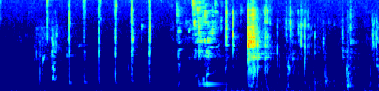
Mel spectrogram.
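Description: drinking water

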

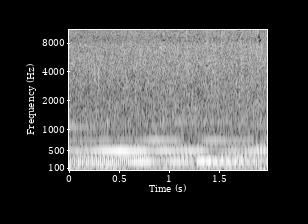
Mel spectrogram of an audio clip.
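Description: rain falling

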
